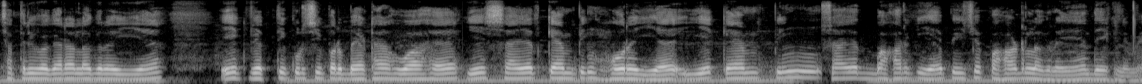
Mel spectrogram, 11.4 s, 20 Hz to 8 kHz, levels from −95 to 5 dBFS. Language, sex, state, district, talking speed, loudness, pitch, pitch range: Hindi, male, Uttar Pradesh, Muzaffarnagar, 170 wpm, -26 LUFS, 150 Hz, 140-155 Hz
